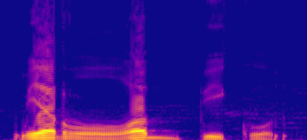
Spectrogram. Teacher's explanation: nunnya tidak dibaca lagi langsung masuk ke huruf ro dan ini kita hukumi dengan bacaan Idam bilaunah Gham tadi memasukkan · Ra-nya di sini kita namakan dengan ra tafkhim karena ra tebal. Dia ra yang berharakat tasydid dan berharakat fathah. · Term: idgham bila gunnah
